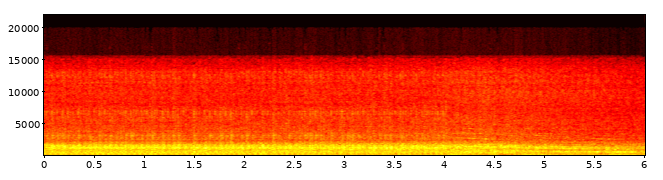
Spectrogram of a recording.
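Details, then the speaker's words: Alfa Romeo 166 2.0 TS idling after reassembly following oil pan removal: a light, rapid ticking knock in time with the engine persists; the noise is certainly from inside the engine and a teardown is planned. "но звук идёт с мотора это 100% так что дальше нас ждёт вскрытие"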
